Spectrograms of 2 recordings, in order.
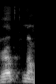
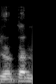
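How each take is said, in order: First: The t and n form a tight cluster. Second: A vowel separates the t and the n. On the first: The speaker calls it right. "इसको रत्न होता है ये" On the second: The speaker calls it wrong. "रतन नहीं बोल सकते"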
